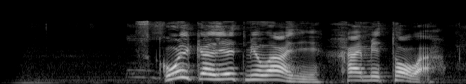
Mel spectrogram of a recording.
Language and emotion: Russian, neutral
